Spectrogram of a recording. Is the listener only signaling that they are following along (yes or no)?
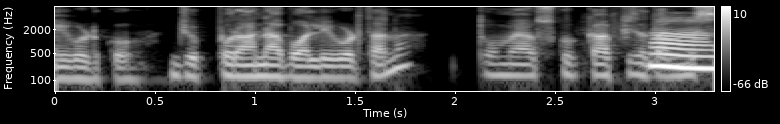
no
